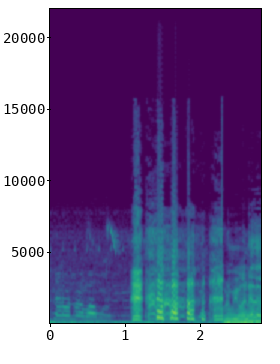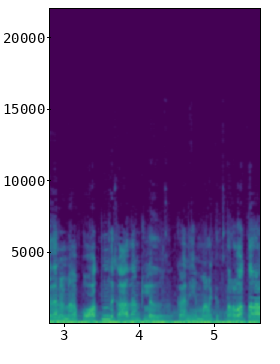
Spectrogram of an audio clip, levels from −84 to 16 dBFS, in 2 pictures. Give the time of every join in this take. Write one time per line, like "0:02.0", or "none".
0:02.3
